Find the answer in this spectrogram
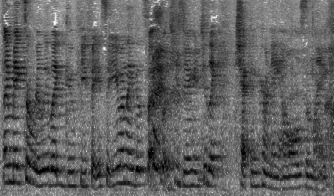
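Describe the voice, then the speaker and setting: A woman's voice: mid-range voice, fast talker, a little mellow. Rambling woman game master. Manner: rambling, filler-heavy storytelling. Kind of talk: narrating a tabletop game. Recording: roomy, noisy recording.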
